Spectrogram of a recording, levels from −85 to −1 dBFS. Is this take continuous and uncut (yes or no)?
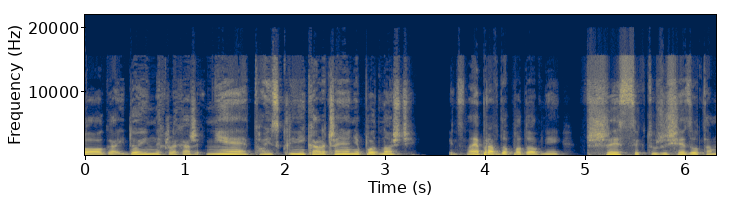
yes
